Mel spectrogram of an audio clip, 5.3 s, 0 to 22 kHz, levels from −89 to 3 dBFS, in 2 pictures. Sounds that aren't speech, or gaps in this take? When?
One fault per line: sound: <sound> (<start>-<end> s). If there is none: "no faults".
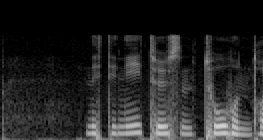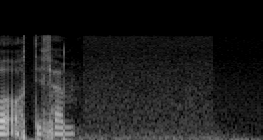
no faults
